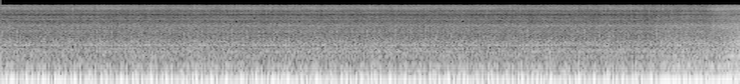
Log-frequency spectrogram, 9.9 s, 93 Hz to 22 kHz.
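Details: 1980 Pontiac Trans Am Turbo 301, first start after sitting about 18 years: steady, even low rumble at idle with no knocks or ticks, a great-running motor that didn't make a single noise; normal idle.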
